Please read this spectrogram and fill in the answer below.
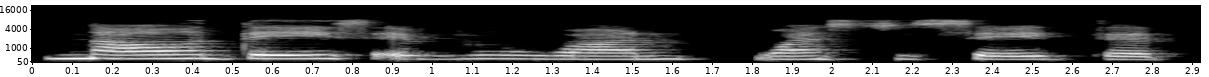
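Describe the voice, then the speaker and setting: Female interviewee, higher pitch, dry sound, casual, hesitant but keen delivery. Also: level tone, a little slow, a little mellow, no echo. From Romania. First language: Romanian. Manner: hesitant, searching for words, enthusiastic. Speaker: interview guest, tech manager.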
